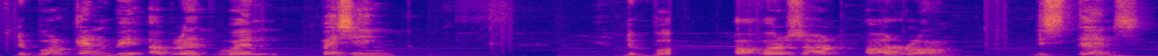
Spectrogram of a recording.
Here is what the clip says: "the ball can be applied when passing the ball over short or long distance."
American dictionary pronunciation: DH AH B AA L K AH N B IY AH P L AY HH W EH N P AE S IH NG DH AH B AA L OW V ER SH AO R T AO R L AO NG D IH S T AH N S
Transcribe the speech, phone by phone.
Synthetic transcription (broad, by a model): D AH B AA L K AH N B IY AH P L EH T W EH N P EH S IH NG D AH B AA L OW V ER S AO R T AO R L AO NG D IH S T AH N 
